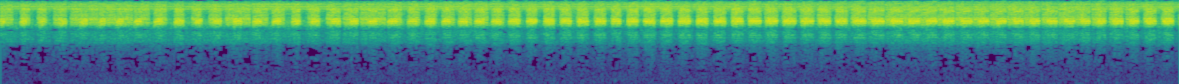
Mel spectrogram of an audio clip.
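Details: Cicadas heard on a summer day in Provence, southern France: a bright, piercing buzz beating rhythmically about three times per second throughout, forming a constant wall of insect sound.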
